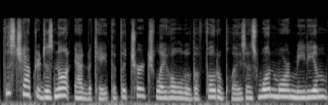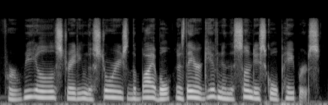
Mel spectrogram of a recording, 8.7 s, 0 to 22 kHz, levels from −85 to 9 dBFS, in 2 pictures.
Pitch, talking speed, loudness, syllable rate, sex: 200 Hz, 225 wpm, -18 LUFS, 5.9 syllables/s, female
